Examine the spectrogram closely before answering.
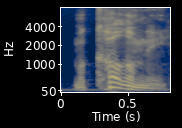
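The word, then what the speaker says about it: Mokelumne: The IOOF Hall in Mokulumne? I don't know. You spent some time in California. How do I pronounce that word? McCollumney.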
